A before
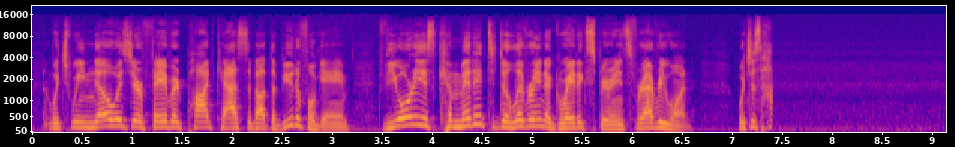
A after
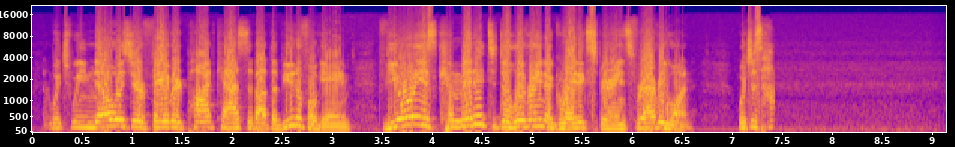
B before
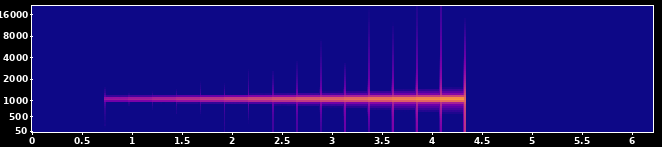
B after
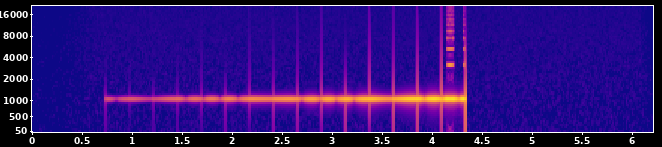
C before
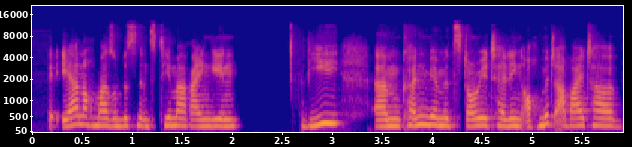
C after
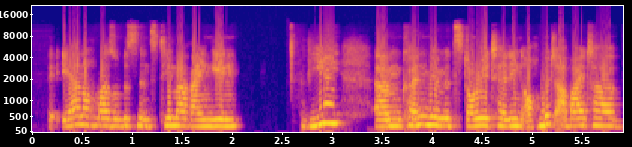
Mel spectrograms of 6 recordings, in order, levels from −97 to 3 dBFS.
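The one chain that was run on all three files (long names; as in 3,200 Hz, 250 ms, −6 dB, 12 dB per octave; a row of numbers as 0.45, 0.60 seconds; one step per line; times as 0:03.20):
chorus effect 0.42 Hz, delay 17.5 ms, depth 4.4 ms
wave folding −23.5 dBFS
automatic gain control gain up to 5 dB
normalise the peak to −1.5 dBFS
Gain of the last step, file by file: +17.0, +17.0, +17.0 decibels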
